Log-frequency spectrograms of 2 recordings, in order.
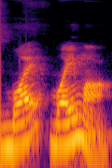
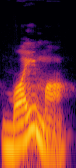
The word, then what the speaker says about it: Bäume: So here it is amit umlaut U, it is oe, so it is Bäume. Bäume.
